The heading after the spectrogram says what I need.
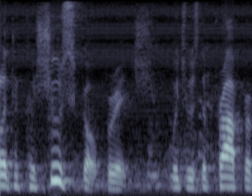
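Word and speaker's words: Kosciuszko: across the aisle we now call it the Kosciusko bridge which was the proper pronunciation as I've learned numerous times there in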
